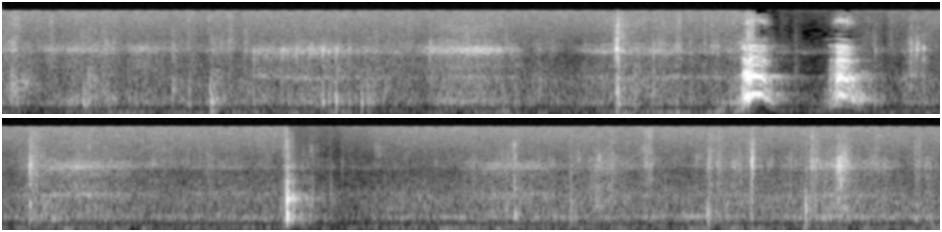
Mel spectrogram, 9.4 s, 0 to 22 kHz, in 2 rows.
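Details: Alaskan Malamute puppies Astor and Intuicja z Klany Wydry, November 2013, letting out a few short, sharp barks: a close pair near the middle and a single one a little later, against quiet low room noise.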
